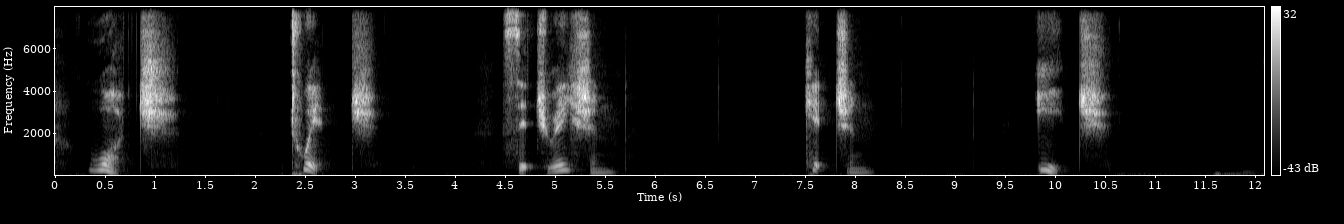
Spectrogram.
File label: Arabic; Most Common English Pronunciation Errors made by Arabic Speakers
